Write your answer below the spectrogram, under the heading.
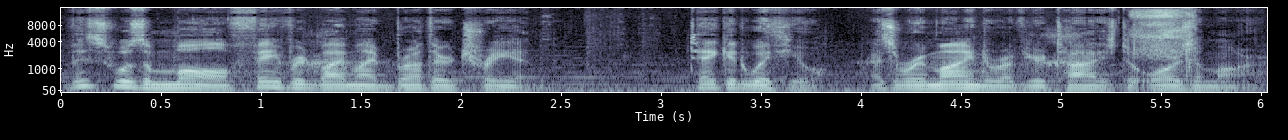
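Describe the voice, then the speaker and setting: A man's voice: lowish voice, expressive, normal speed, over music, natural voice. A man playing an imperious newly crowned dwarf king in a fantasy video game, speaking in a formal, commanding way. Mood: formal, satisfied.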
